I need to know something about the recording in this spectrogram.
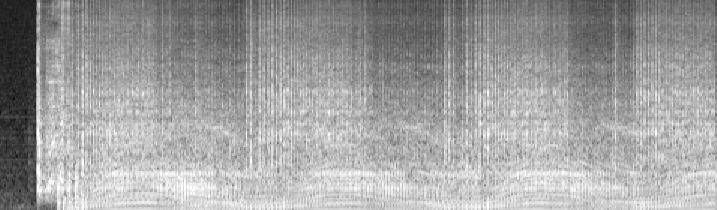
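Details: Free lawn tractor gas engine, first start after repair on fresh non-ethanol high-octane fuel: extremely loud, surging up and down, won't idle down, raspy exhaust suggesting a bad exhaust manifold leak; cause unconfirmed, possibly burning off old fuel.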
